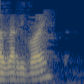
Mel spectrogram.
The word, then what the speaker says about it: Garibay: Garibay. – ¿Cómo se escribe? – G-A-R-I-B-A-Y.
